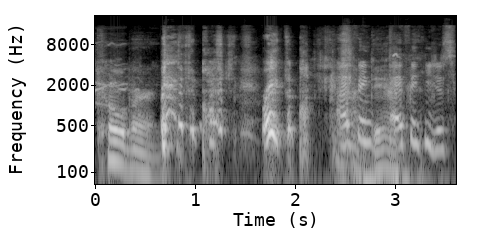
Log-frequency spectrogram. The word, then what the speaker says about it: Cockburn: It's pronounced Coburn.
